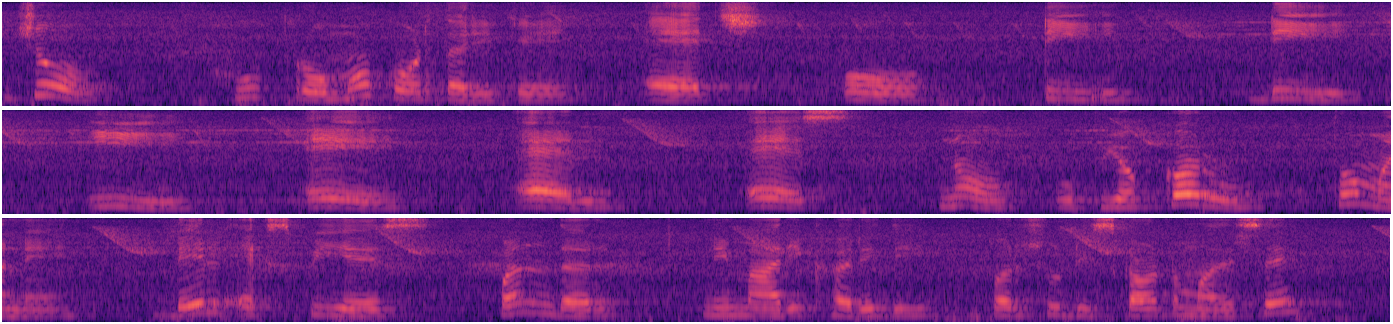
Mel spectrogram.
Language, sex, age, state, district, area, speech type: Gujarati, female, 30-45, Gujarat, Ahmedabad, urban, read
